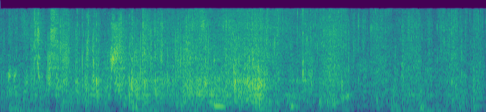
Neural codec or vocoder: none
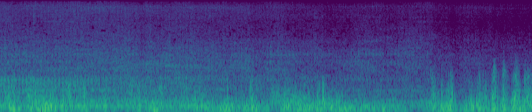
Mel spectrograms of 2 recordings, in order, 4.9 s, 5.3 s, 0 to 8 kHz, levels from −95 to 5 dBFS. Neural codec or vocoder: none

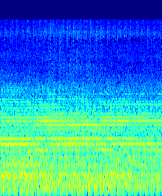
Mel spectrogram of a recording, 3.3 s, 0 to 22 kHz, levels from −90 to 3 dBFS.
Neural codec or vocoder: none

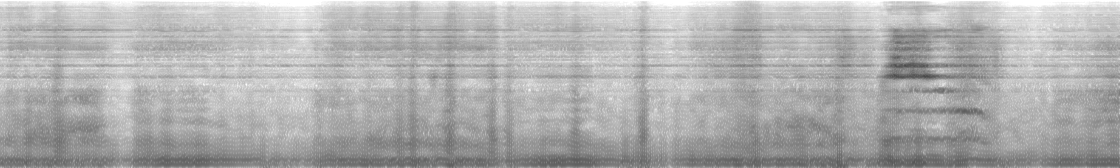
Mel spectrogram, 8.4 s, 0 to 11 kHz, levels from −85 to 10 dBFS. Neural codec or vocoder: vocoder, Vocos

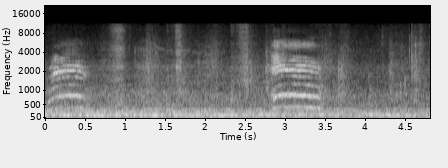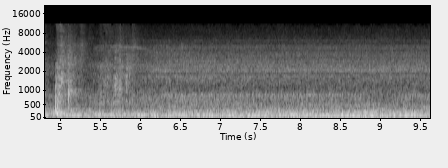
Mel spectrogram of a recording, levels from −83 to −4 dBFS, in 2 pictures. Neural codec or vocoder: vocoder, Vocos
